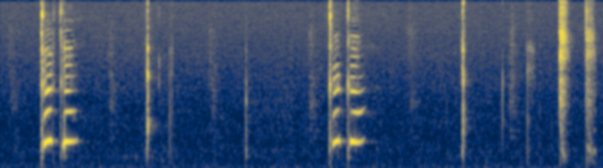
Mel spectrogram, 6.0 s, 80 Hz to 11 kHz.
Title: 12.10.14 hiccup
